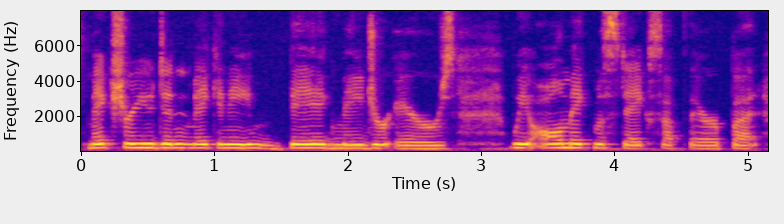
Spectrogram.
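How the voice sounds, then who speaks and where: A woman's voice: mid-range voice, level tone, moderate pace, warm tone. A woman teacher talking through a screen-recording tutorial in a practical, chatty way, thinking aloud as she clicks. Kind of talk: instructional screen-recording walkthrough.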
